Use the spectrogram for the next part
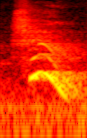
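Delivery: gasping high sneeze; big sneeze after a gasp. Acted. Duck sneezes.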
